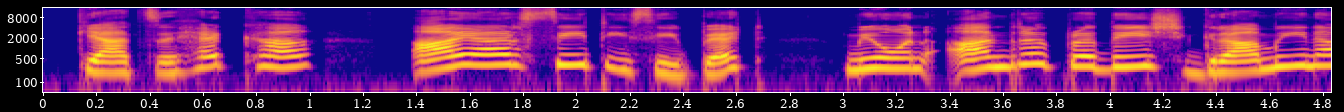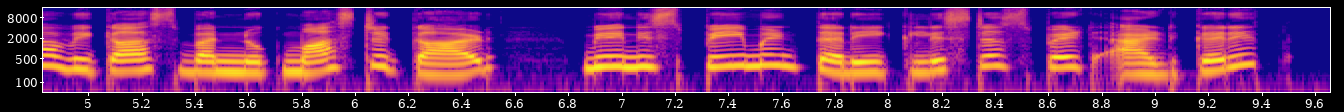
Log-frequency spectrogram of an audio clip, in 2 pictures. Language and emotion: Kashmiri, neutral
